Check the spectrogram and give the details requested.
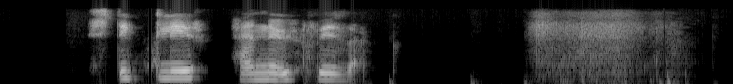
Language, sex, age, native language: Icelandic, female, 7, Swedish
